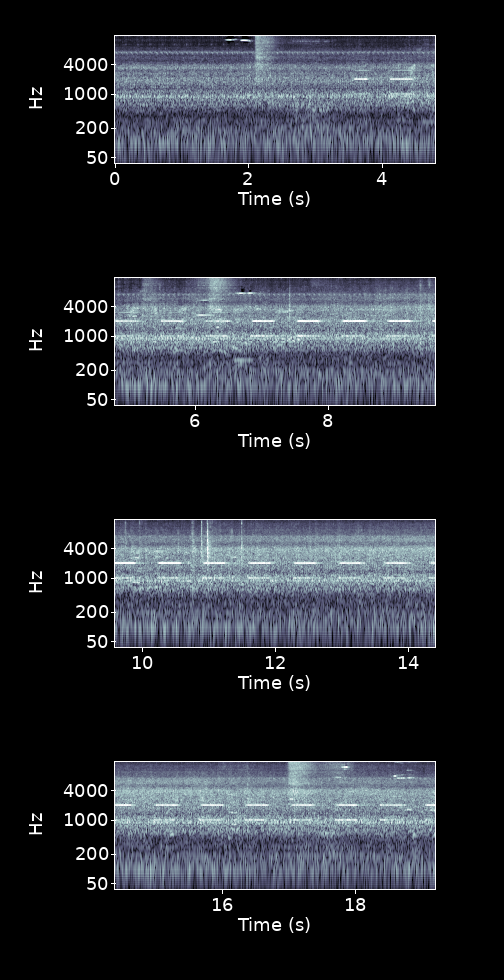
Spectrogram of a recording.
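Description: Concrete mixer truck's engine running steadily during the pour, with its backup alarm beeping in a steady, evenly spaced series starting a few seconds in.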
